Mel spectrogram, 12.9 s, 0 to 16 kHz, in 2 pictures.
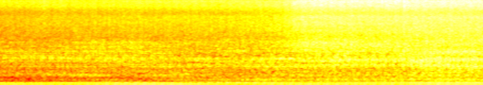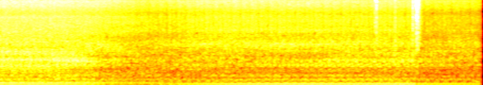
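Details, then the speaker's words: Detroit 8.2L diesel truck warming up at idle, loaded with logs, suddenly smoking and losing power: deep fairly even idle with recurring uneven beat near 160 per minute, suspected cylinder misfire, not yet confirmed. "says it's been great up until I believe it was yesterday morning it started smoking losing power and he said it sounded like it was misfiring"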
